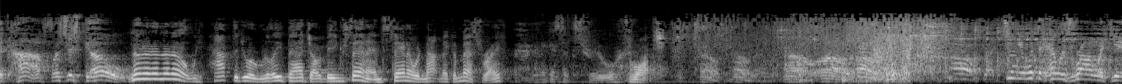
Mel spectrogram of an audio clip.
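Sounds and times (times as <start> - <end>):
speech: 0.0 - 11.2
Christmas tree toppling and its glass ornaments breaking: 6.6 - 11.2.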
